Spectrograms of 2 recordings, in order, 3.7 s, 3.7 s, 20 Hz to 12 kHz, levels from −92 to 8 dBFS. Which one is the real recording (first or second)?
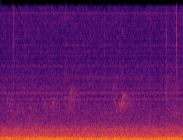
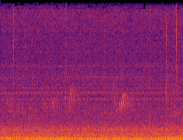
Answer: second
